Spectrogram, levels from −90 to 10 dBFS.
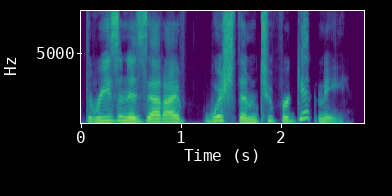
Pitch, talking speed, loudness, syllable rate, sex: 240 Hz, 210 wpm, -16 LUFS, 5.1 syllables/s, female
